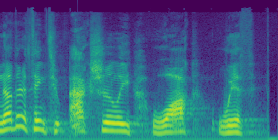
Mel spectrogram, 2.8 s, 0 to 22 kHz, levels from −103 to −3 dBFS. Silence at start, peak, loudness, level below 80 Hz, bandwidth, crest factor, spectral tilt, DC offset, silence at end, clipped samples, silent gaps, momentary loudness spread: 0 s; 0 dBFS; -18 LUFS; -58 dBFS; 15 kHz; 18 dB; -6.5 dB/octave; 0.3%; 0.25 s; under 0.1%; none; 5 LU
